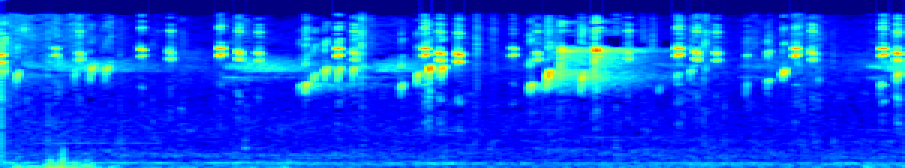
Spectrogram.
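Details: Goldfinch song meant to stimulate singing: fast, bright twittering with tinkling notes and a short buzzy burst, steady faint low hum below.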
